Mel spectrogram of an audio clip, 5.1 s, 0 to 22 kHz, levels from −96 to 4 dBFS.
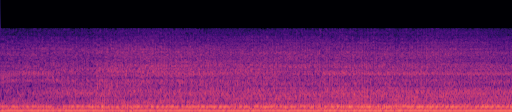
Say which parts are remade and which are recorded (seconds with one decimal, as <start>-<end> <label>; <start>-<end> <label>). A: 0.0-2.1 remade; 2.1-2.5 recorded; 2.5-4.3 remade; 4.3-5.1 recorded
